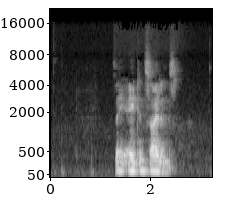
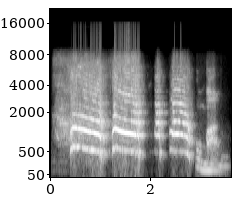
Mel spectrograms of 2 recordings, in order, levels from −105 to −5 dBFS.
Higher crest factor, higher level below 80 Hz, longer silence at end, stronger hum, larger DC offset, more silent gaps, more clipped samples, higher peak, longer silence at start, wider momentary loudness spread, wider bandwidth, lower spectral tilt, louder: first, 20 dB vs 8 dB; about the same, -58 dBFS vs -62 dBFS; first, 0.75 s vs 0.2 s; neither; neither; neither; neither; about the same, -6 dBFS vs -4 dBFS; first, 1.3 s vs 0.15 s; about the same, 13 LU vs 14 LU; about the same, 9 kHz vs 9.6 kHz; first, -6.5 dB/octave vs -2 dB/octave; second, -23 LUFS vs -10 LUFS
